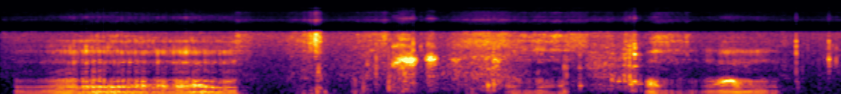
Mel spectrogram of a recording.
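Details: Low, rough, drawn-out grumble from an Alaskan Malamute indoors, one long bending moan followed by shorter throaty rumbles and a final rising-and-falling groan.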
